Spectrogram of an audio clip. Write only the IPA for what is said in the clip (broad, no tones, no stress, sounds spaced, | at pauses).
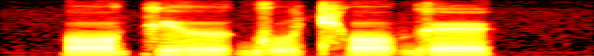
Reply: oː kʲ ɯː ɡ uː cʰ oː ɡ ø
